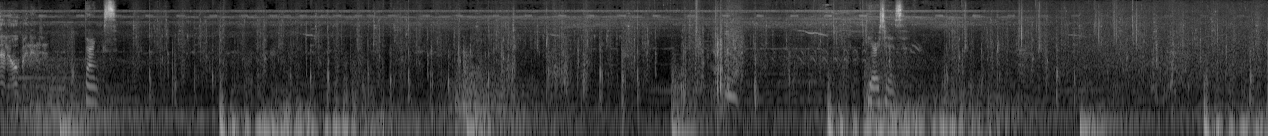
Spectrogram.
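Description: Footsteps thud on stone as a game character runs.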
